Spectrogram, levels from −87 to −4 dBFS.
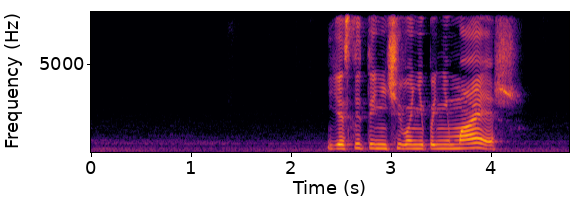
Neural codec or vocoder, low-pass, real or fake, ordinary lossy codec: none; none; real; none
